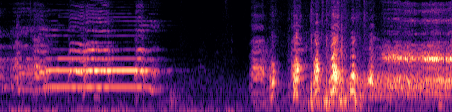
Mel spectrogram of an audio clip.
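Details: Farmyard cockerel and hens, a steady drawn-out crow fading to quiet, then a flurry of sharp clucks rising into a loud higher cackle.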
